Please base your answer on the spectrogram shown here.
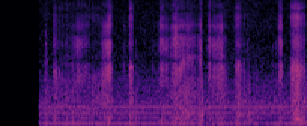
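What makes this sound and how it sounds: A gold-toned metal fountain pen nib scratches across a lined white page of a spiral notebook while writing purple Korean letters. After a brief silence, quiet, bright scratchy strokes come in short bursts over a faint steady low hum.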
